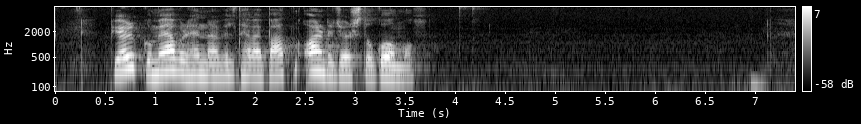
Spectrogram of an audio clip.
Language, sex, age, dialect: Faroese, female, 15-35, Vágar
